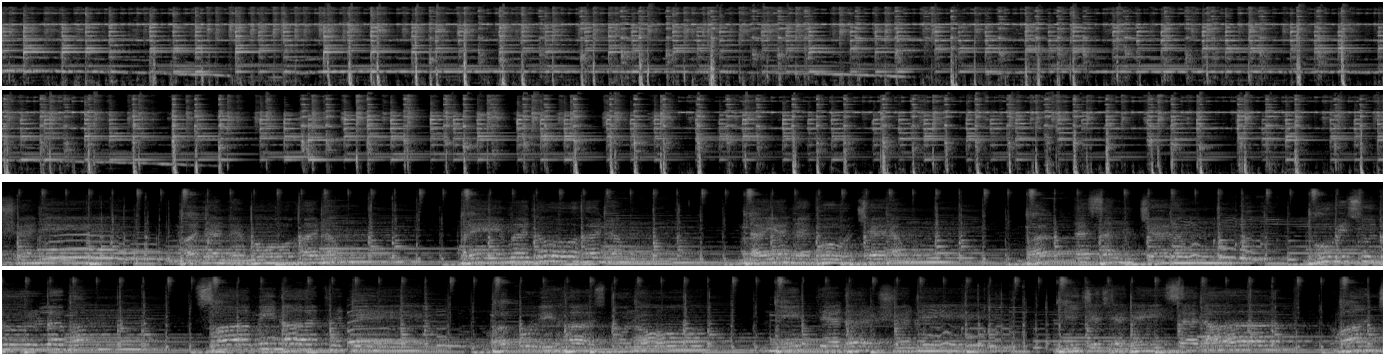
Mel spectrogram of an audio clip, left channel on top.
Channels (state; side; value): different; both; correlation 0.00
